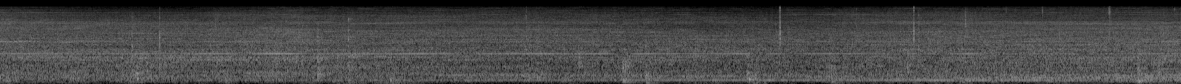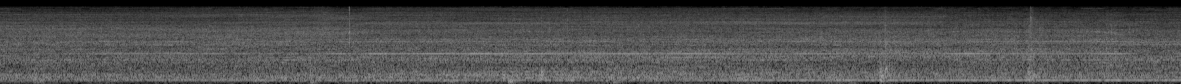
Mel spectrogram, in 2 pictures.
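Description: A robot vacuum cleaner bumps softly against furniture and the wall.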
